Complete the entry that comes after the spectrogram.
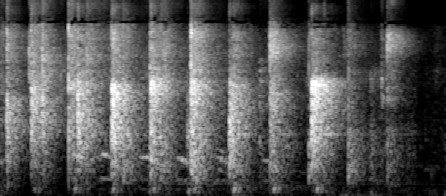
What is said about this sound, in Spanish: Palmas al Rey de Reyes, hermano. Gloria a Dios.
